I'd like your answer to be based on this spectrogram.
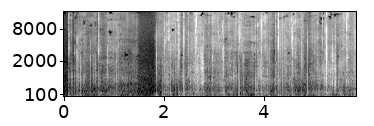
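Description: Long nails tap on the tops of the hollow domes of a pink plastic bubble tray, making a steady run of sharp, bright clicks over a crinkly, rustling texture. After a brief quiet pause early on, the tapping grows busier and slightly louder, with a few stronger hits standing out toward the end.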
